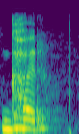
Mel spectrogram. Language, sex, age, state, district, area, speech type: Urdu, female, 18-30, Uttar Pradesh, Ghaziabad, urban, read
